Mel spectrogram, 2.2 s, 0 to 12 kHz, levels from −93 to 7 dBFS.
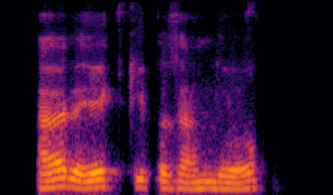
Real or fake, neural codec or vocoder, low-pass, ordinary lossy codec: real; none; 10.8 kHz; Opus, 16 kbps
